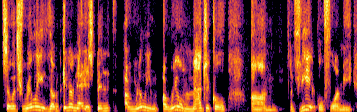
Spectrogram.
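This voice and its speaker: A middle-aged man from Los Angeles speaks in an interview, earnest and reflective, circling back over his words as he thinks. His voice sits a little high for a man. The sound is dry and close. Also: animated, unhurried, mellow, dry recording. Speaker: guest, drum maker and healer. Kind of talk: interview conversation.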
